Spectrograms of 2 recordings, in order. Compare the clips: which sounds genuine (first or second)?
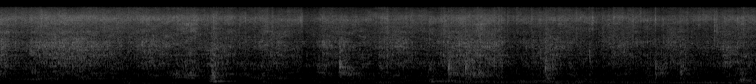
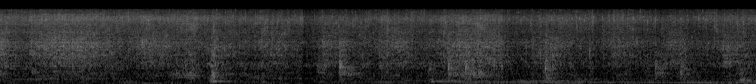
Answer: second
